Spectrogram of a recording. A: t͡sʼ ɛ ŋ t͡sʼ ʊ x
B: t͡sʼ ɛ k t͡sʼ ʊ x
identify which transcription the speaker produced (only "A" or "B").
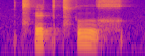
B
